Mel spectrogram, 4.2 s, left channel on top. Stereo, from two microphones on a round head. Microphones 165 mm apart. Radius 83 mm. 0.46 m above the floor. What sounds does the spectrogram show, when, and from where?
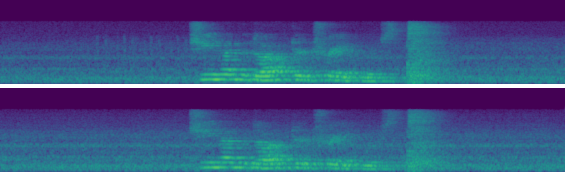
1.4 s a woman speaking: 20° right (ahead or behind), 1.1 m; by 3.0 s 35° left (ahead or behind), 2.5 m
3.0 s a gunshot: 15° left (ahead or behind), 0.9 m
